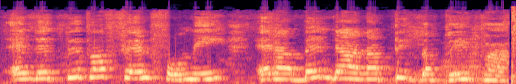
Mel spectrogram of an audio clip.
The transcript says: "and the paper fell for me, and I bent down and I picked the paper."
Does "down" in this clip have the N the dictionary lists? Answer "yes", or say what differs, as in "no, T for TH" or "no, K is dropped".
no, N is dropped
